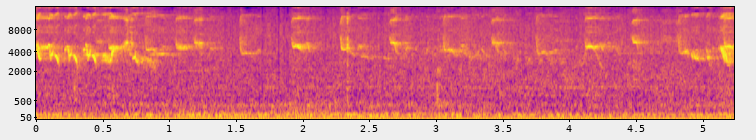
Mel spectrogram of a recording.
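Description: Small songbirds singing: repeated quick, high-pitched chirps and trills, over a low, steady background rumble.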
